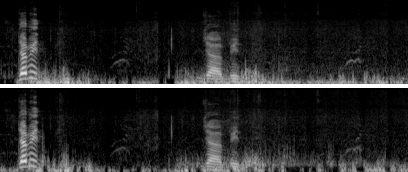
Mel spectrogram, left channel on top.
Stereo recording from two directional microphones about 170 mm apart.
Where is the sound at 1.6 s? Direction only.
20° left (ahead or behind).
